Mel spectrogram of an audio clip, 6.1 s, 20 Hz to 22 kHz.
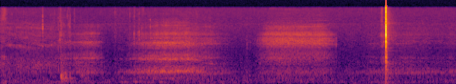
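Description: Two long breaths, one after the other, then a single sharp click near the end as the AR-15 rifle is handled and brought to the shoulder. There is a smaller knock about a second in.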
